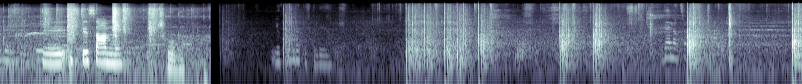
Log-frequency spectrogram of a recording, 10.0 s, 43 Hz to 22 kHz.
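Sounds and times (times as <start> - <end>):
firecrackers cracking: 2.7 - 4.3, 4.9 - 10.0.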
